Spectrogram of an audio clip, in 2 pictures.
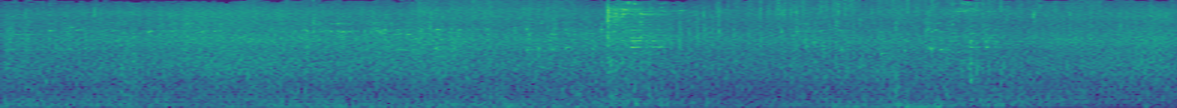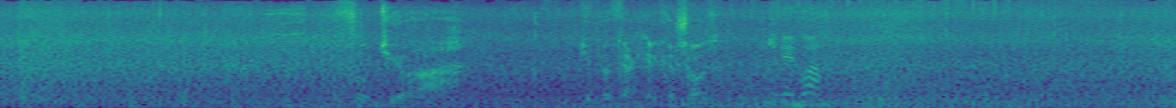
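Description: Stormy sea waves surge and crash.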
